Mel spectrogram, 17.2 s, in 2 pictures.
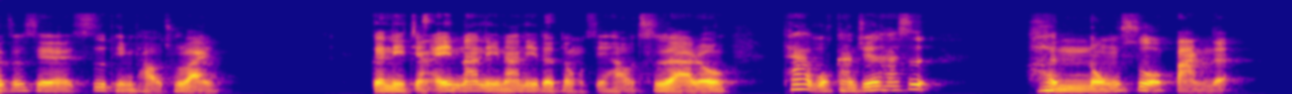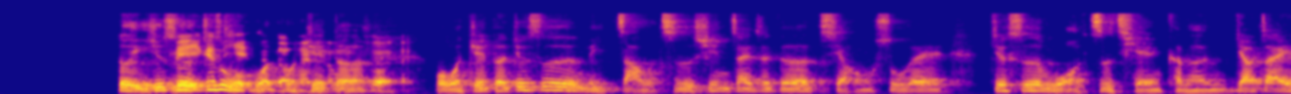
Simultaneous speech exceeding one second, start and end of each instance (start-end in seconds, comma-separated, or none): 9.7-11.1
